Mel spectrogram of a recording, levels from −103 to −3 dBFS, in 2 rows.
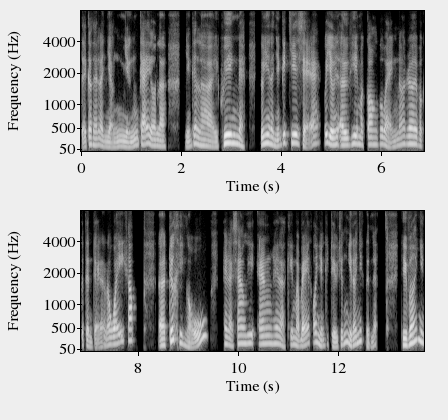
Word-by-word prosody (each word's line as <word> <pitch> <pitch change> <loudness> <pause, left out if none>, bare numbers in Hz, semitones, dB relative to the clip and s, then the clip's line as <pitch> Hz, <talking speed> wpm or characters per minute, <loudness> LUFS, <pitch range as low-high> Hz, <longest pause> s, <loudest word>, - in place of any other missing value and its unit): để - - -2
có 155 - +1
thể 140 -2 -2
là 135 -3 -1
nhận 105 0 -2
những 105 +6 -1
cái, 155 +3 +2
gọi 130 -3 +1
là, 115 -2 0 0.4
những 105 +2 -4
cái 170 +5 0
lời 120 -7 -1
khuyên 180 +1 +7
nè, 140 -8 0 0.3
cũng 150 - +3
như 180 +1 +4
là 160 - +1
những 125 0 -3
cái 185 - 0
chia 185 0 +4
sẻ. 175 0 -2
Ví 185 - +2
dụ 145 -3 +6
như, 150 - +1
ừ, 140 -1 +3
khi 170 +2 +2
mà 150 -3 -3
con 150 +2 -2
của 160 - -2
bạn 110 -6 -3
nó 145 +5 -4
rơi 165 -1 +3
vào 120 -4 -6
cái - - -8
tình 100 - -2
trạng 90 - -5
nó 140 - -1
quấy 170 +7 +1
khóc, 235 0 +3 0.5
ờ, 135 0 +4
trước 235 +3 +5
khi 185 -6 -3
ngủ 120 - 0 0.3
hay 165 -2 -1
là 140 - -2
sau 170 +7 0
khi 180 +1 -1
ăn, 165 +1 0
hay 170 0 -1
là 150 - -2
khi 150 - -7
mà 135 -5 -1
bé 120 +8 +1
có 190 +2 -4
những 150 -12 -1
cái 145 - -16
triệu 100 -2 -1
chứng 185 +8 -2
gì - - +2
đó 135 - +1
nhất 210 +8 -1
định - - -6
á, - - -5 0.5
thì 140 - +6
với 180 - +4
những 220 -6 +1
150 Hz, 290 wpm, -23 LUFS, 125-170 Hz, 0.5 s, khuyên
